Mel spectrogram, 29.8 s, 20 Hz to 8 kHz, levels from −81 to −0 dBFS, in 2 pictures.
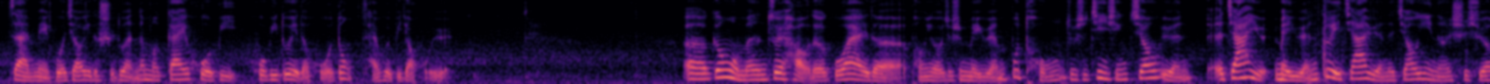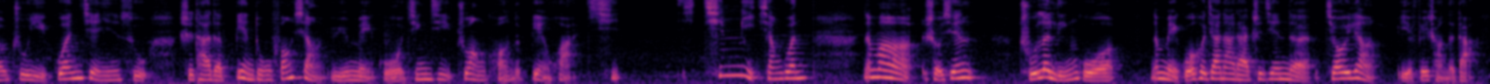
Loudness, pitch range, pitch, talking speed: -30 LUFS, 160-220 Hz, 190 Hz, 240 characters per minute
